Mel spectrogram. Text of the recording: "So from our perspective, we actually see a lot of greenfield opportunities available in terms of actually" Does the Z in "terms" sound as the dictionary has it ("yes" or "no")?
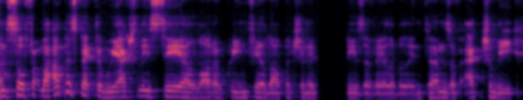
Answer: yes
